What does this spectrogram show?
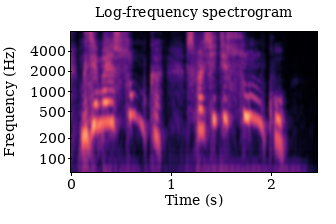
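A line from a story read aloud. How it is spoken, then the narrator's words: Shouting. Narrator (Russian): Она закричала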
